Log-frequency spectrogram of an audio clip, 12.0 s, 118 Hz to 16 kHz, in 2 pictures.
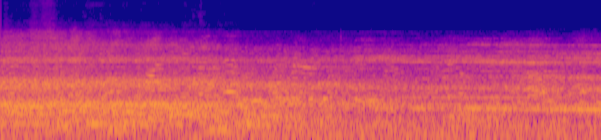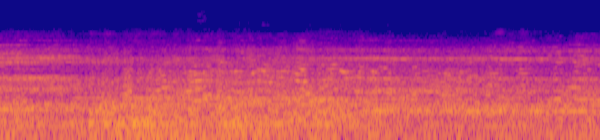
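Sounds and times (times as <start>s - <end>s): train running rumble: 0.0s - 12.0s.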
